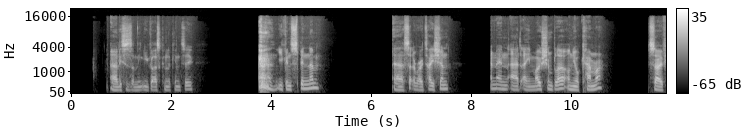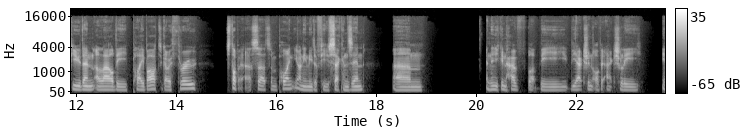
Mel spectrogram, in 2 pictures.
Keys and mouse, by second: 20.0 click.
